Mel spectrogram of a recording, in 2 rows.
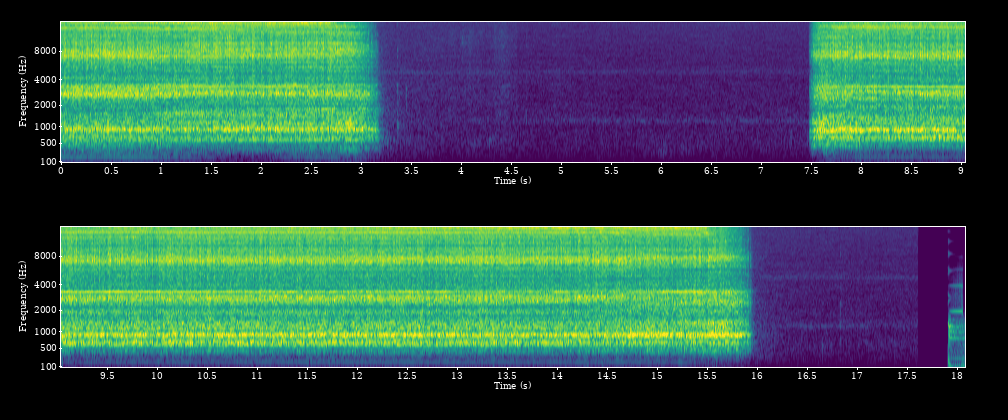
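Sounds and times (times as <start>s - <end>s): toy motor whirring: 0.0s - 3.3s, 7.5s - 16.0s.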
